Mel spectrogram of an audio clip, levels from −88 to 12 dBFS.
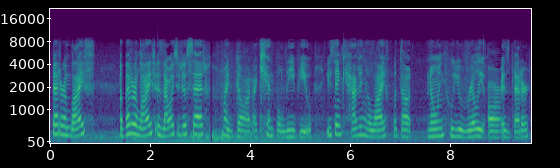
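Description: A held buzz or fading hiss replaces the sound at 0.33–0.43 s, 1.45–1.53 s, 3.19–3.26 s and 8.92–9.03 s, after which the audio resumes slightly further on. These are bursts of packet loss: roughly 40 to 100 ms of audio never arrived in time, so the receiver stretched and faded the last sound to cover each gap and then skipped past the lost stretch.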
